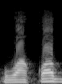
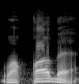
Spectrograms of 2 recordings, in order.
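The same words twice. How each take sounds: First: The final consonant stops plainly without a bounce. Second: The final consonant is released with a bounce. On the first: The speaker calls it wrong. "এখানে ওয়াকব বললেও হবে না" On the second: The speaker calls it right. "শেষে ধাক্কা দিবেন অবশ্যই"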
